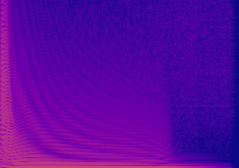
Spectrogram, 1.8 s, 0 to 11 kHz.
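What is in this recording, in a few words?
808 distorted, F1, kicks; Mbase 11 Kicks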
